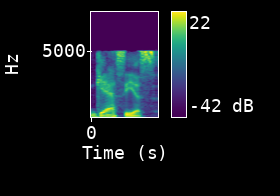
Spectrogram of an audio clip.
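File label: "gaseous", English, us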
